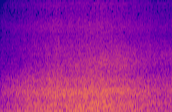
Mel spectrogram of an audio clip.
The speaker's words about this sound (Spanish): Así que vamos a pasear. Vamos a caminar junto a las olas que mueren en la orilla.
